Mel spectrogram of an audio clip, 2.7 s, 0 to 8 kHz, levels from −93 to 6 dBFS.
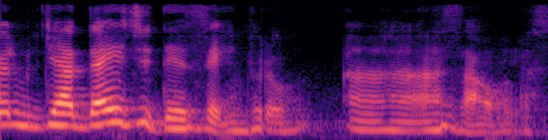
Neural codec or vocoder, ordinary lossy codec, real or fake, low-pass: codec, 44.1 kHz, 7.8 kbps, DAC; none; fake; 7.2 kHz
